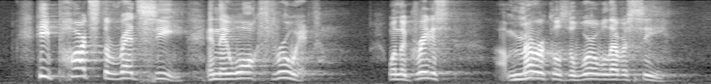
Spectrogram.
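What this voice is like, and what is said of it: Boston accent. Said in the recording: “My daughter says I don't say miracle right ... That's the Boston accent coming through.”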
